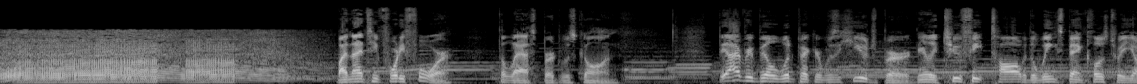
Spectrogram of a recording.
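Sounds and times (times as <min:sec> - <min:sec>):
loggers' chainsaw cutting into wood: 0:00.0 - 0:03.4
speech: 0:03.4 - 0:06.3, 0:07.2 - 0:11.3.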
